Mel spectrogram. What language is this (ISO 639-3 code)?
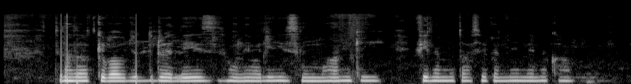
urd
